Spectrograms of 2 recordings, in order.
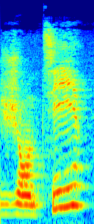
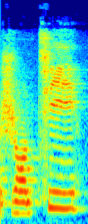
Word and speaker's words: gentil: So fille rather than fille, famille rather than famille, and gentil rather than gentille. We are not pronouncing those L's outright. So that I-double-L-E is more of an E sound rather than an il.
